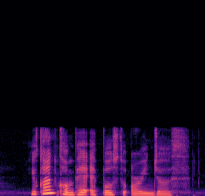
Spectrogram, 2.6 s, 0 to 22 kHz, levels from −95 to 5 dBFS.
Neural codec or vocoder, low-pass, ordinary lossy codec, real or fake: none; none; none; real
